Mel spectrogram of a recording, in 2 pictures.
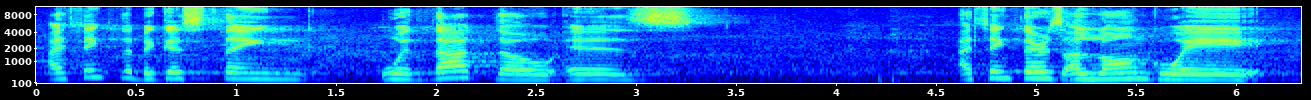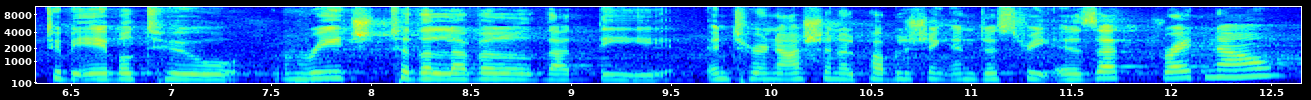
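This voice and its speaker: A woman's voice: mid-range voice, steady tone, measured pace. Woman, native Arabic speaker, earnest panel talk, echoing hall, faint hum. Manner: earnest, thinking aloud. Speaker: author on a book fair panel. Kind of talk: panel discussion. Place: large hall at a book fair. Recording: long hall reverb, faint background hum.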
